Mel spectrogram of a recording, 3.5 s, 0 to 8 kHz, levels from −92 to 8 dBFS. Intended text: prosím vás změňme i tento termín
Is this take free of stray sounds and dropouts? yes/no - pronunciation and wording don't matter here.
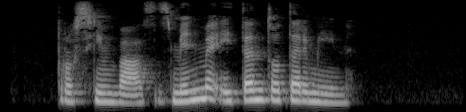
yes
